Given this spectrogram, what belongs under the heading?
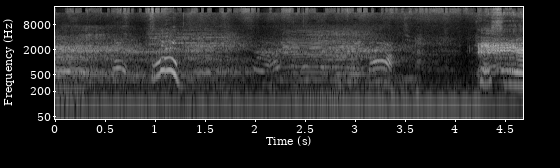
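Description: Sheep bleating on a farm during penning, several wavering bleats at moderate distance over a steady low mechanical hum, with people talking nearby.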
